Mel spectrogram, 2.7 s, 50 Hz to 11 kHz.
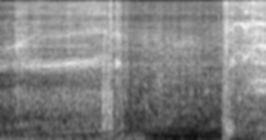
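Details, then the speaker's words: Traxxas X-Maxx 8S with heavier Proline Brute body, Sledgehammer tires and 20/46 gearing: high motor whine at full throttle broken by sharp rattling as the pinion skips on the spur; mesh has opened up, pinion later spat off motor shaft. "hen you give it full power so it sounds like the mesh has come slightly away for whatever reason and um if I if I was to give it full power now there wouldn't be enough mesh for it to kind of correctly sink in"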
